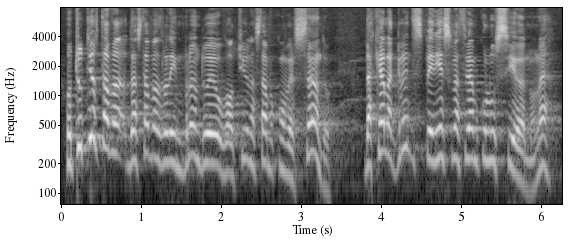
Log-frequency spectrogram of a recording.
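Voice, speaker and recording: A man with a Brazilian accent preaching a sermon as pastor, telling a story in an animated way and acting out what people said. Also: high-pitched, fast talker. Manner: animated storytelling preacher, acts out quoted speech. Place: church hall. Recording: echoey church hall with long reverb.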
